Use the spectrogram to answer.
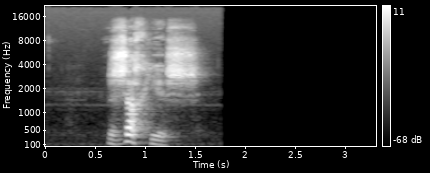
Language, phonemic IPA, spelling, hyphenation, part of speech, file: Dutch, /ˈzɑx.tjəs/, zachtjes, zacht‧jes, adverb, Nl-zachtjes.ogg
- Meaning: diminutive of zacht; softly, gently, quietly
